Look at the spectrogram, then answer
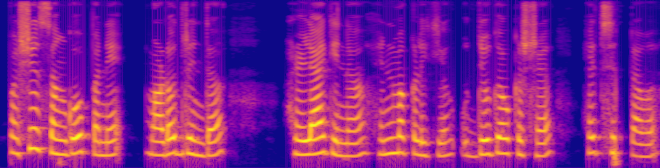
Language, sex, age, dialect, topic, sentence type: Kannada, female, 18-24, Dharwad Kannada, agriculture, statement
